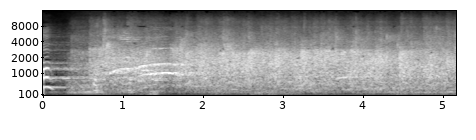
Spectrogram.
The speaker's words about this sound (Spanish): Ok, un fuerte aplauso.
